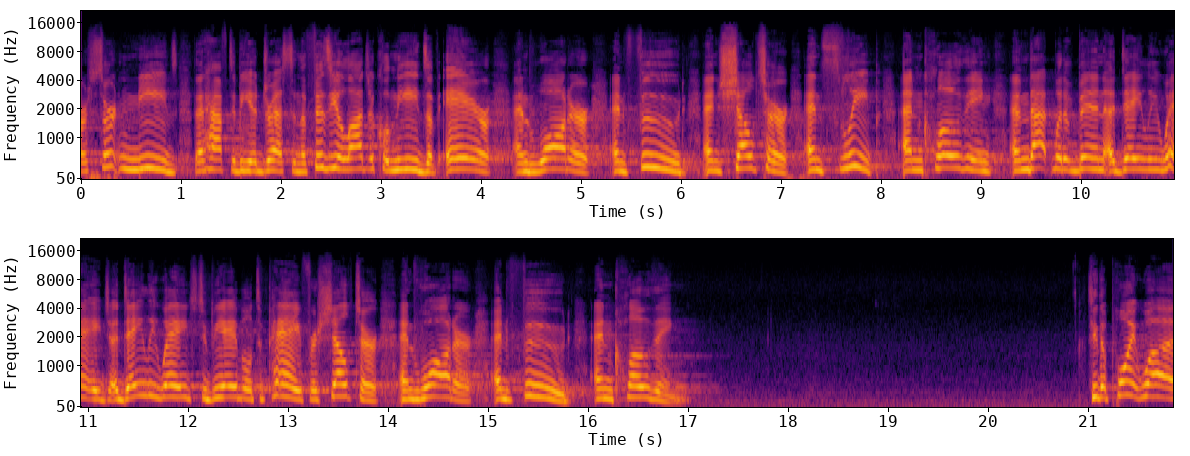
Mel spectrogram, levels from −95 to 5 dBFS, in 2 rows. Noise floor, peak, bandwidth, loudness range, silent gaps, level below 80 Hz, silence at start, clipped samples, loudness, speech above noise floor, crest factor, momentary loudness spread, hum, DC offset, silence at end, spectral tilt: -56 dBFS; 0 dBFS; 12.5 kHz; 6 LU; none; -54 dBFS; 0 s; under 0.1%; -18 LUFS; 39 dB; 16 dB; 5 LU; none; under 0.1%; 0 s; -6 dB/octave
